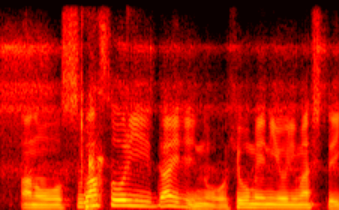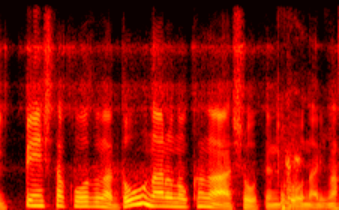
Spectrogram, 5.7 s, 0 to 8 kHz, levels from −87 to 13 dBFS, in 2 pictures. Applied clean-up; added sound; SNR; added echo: neural mask model RNNoise.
